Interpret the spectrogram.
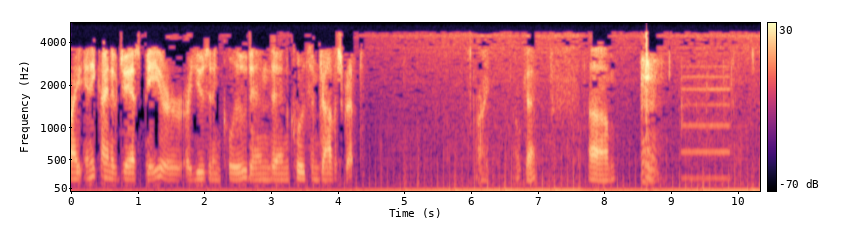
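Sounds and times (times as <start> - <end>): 
speech: 0.0 - 4.6, 6.1 - 9.4
faint constant hum: 0.0 - 10.3
electronic beeping: 9.1 - 10.0.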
